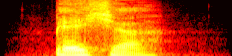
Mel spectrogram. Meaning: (noun) a cylindrical or slightly conical drinking vessel without a stem, typically with no handle, beaker; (proper noun) a surname
- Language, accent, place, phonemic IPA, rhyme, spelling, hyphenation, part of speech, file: German, Germany, Berlin, /ˈbɛçɐ/, -ɛçɐ, Becher, Be‧cher, noun / proper noun, De-Becher.ogg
